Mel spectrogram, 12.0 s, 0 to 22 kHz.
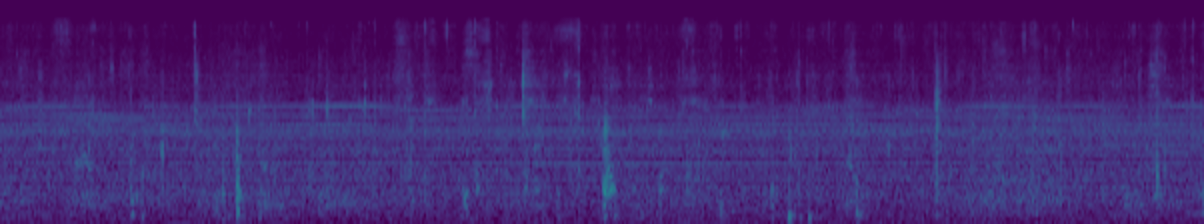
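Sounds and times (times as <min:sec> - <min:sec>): low steady hiss: 0:00.0 - 0:12.0
puppies suckling wet clicks: 0:00.0 - 0:12.0.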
